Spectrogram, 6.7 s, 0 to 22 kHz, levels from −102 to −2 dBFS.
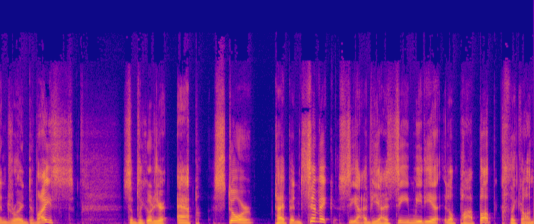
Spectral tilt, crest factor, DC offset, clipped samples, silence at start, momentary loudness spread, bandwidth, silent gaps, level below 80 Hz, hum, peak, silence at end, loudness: -4 dB/octave; 22 dB; under 0.1%; under 0.1%; 0 s; 7 LU; 17 kHz; none; -56 dBFS; none; -4 dBFS; 0 s; -27 LUFS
